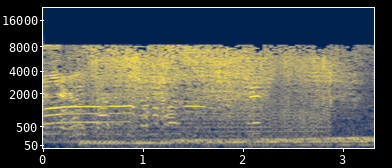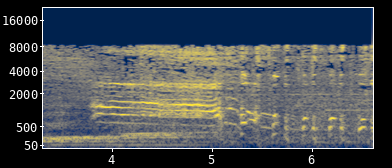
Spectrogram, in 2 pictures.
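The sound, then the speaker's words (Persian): A loud time-machine travel effect: a dense, warbling sci-fi roar with a low tone that climbs steadily in pitch, then breaks into wavering electronic tones that flutter and fade out. “هوا پس من زحمتو کم میکنم، بریم ماشین زمان جان که خیلی شده بزن بریم.”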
